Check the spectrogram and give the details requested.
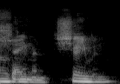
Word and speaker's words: shaman: and and the nitrous we need to teach you the correct correct pronunciation of uh shaman shaman correct shaman shaman shaming shaman good yeah it's not shaman like not shaman no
